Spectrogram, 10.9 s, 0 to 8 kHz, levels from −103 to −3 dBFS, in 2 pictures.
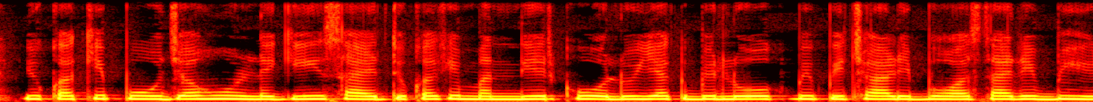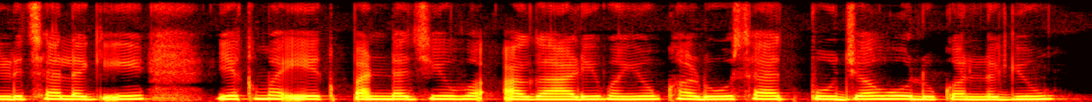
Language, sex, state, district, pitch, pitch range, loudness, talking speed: Garhwali, female, Uttarakhand, Tehri Garhwal, 240 Hz, 230-250 Hz, -19 LUFS, 190 wpm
